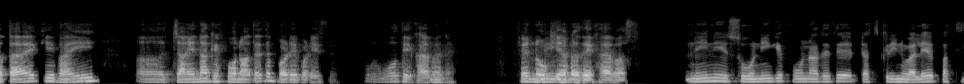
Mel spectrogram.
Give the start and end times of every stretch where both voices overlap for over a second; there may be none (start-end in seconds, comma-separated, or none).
none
